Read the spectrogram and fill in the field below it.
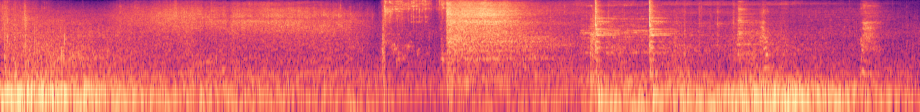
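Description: A Confringo blasting spell detonates in a Harry Potter video game, a heavy, booming blast with a rumbling roar followed by sharp cracks and crackling debris, loud and close throughout.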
